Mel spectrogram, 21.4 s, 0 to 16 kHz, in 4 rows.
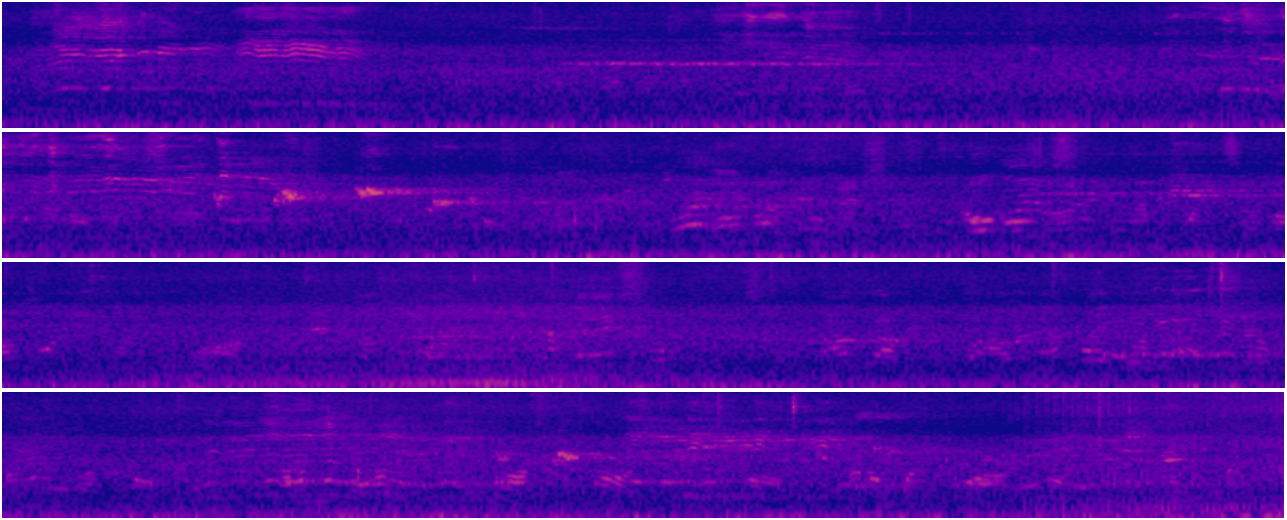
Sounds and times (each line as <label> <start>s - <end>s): Traffic Sound 9.9s - 21.3s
